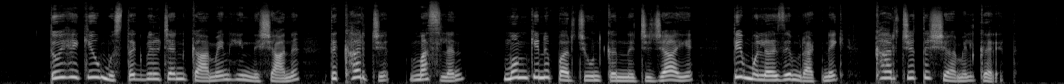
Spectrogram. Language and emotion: Kashmiri, neutral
